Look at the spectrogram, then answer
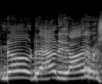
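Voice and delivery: put-on high little-kid voice; little daughter. Four-year-old denying it to daddy, small child voice. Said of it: "She's four or five years old".

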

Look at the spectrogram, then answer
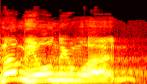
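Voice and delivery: mock woe-is-me, pitched high; self-pitying Elijah. Elijah feeling sorry for himself in the cave, exaggerated self-pity. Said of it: "Elijah's feeling sorry for himself".

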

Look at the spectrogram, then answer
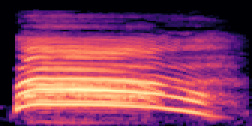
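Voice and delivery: high mock newborn wail; imitated baby cry. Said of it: "cómo lloran los niños".

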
